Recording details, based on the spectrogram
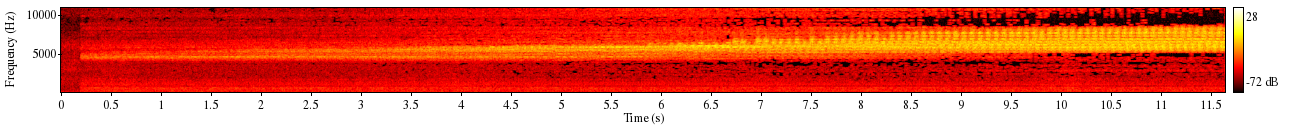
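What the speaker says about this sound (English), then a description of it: "There's a cicada hanging out wherever this vent goes." A cicada buzzes steadily outdoors, heard faintly through a vent, a continuous high drone that swells slightly louder over time with no voices.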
